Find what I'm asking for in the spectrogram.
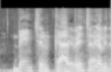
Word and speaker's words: Venture Capital: O sea, coméntanos un poco acerca de Adventure Capital. ¿Lo dije bien? – ¿Sí? Bueno. – Venture Capital.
